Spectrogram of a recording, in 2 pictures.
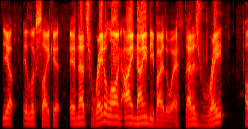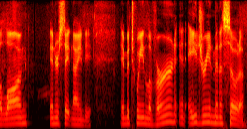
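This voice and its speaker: A man's voice: mid-range voice, moderate pace, fairly bright tone, clean tone, no room sound. Man, live weather host, clean resonant voice, dry sound, concerned commentary, repetitive. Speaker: severe weather livestream host. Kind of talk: live storm coverage commentary.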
